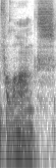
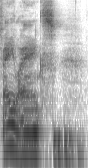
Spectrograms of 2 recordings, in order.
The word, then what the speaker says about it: Fons: need I think argivian Fons I know apparently it's faank but uh I think I I insist on calling it pronouncing the word Fons even though it's wrong I think that's exactly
